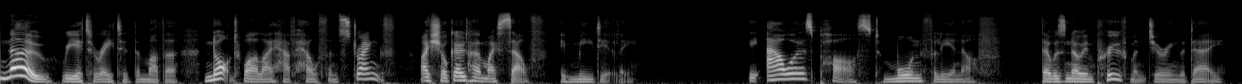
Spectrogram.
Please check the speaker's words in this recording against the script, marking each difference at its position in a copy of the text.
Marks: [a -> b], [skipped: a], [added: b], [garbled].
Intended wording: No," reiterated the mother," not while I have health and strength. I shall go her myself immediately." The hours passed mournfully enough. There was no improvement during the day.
No," reiterated the mother," not while I have health and strength. I shall go her myself immediately." The hours passed mournfully enough. There was no improvement during the day.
